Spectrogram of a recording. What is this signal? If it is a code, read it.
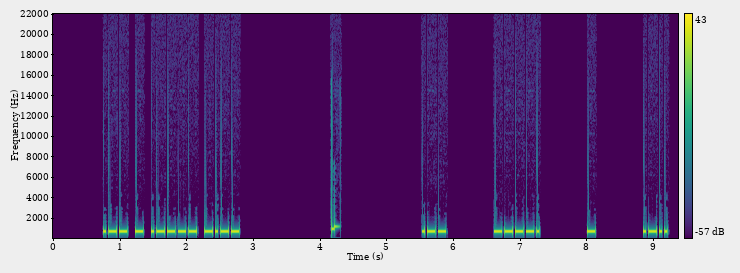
Morse code, heard as a keyed tone, about 30 wpm, spaced as for 15 wpm, 700 Hz. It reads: WT1Y W9TL
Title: USA Call Signs - 4 Characters - 6x Character Spacing - 30wpm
